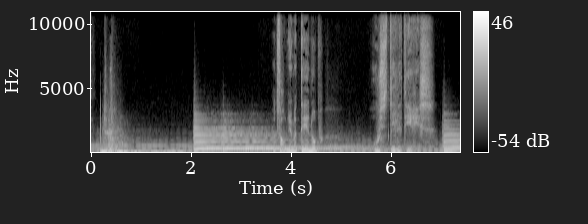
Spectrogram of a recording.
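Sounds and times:
door slamming shut with a loud bang: 0:00.0 - 0:02.8
sharp knock: 0:00.1 - 0:02.8
low droning hum: 0:00.2 - 0:02.8
speech: 0:03.7 - 0:04.8, 0:05.6 - 0:07.2.

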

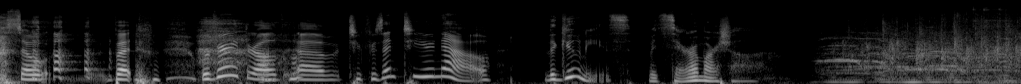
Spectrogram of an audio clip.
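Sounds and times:
speech: 0:00.2 - 0:07.6
live audience clapping at a comedy theater show: 0:08.2 - 0:10.2.

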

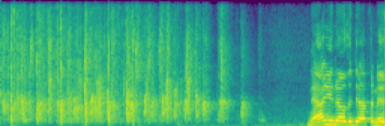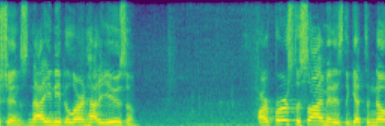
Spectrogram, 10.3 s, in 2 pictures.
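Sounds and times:
small group clapping: 0:00.0 - 0:03.6
speech: 0:04.1 - 0:07.0, 0:08.6 - 0:10.2.

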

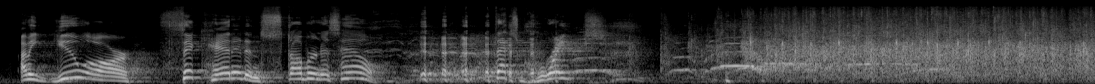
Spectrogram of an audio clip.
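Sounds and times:
speech: 0:00.2 - 0:06.3
laughter: 0:03.8 - 0:06.4
audience applause: 0:06.2 - 0:10.9.

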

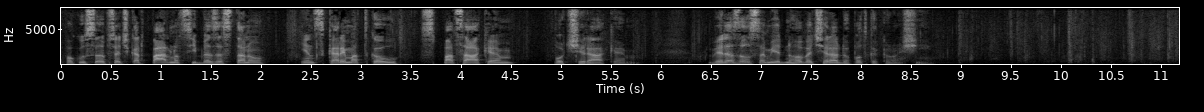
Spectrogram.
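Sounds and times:
speech: 0:00.0 - 0:05.9, 0:06.5 - 0:08.8
footsteps crunching through a forest in the Krkonoše foothills: 0:00.0 - 0:11.1.

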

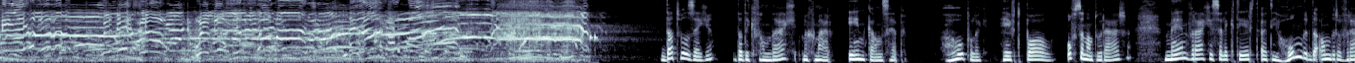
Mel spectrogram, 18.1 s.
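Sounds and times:
fans cheering and shouting: 0:00.0 - 0:08.8
high-pitched screams: 0:00.0 - 0:08.8
speech: 0:08.8 - 0:18.0.

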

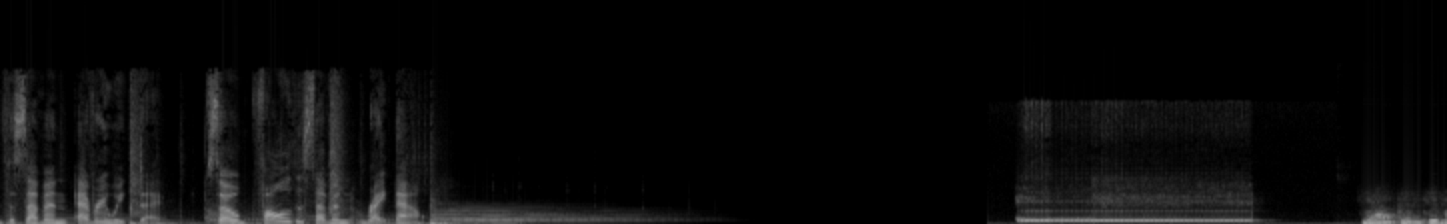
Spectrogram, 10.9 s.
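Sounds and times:
speech: 0:00.0 - 0:03.3, 0:10.2 - 0:10.8
telephone tones as a number from a business card is dialed: 0:07.6 - 0:09.5.

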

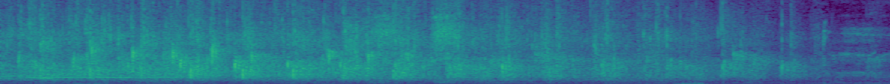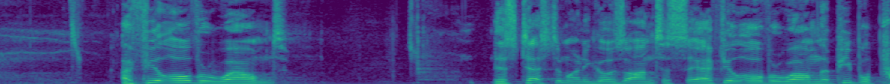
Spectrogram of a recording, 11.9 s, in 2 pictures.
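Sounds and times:
audience applauding: 0:00.0 - 0:06.1
speech: 0:06.8 - 0:07.9, 0:09.2 - 0:11.8.

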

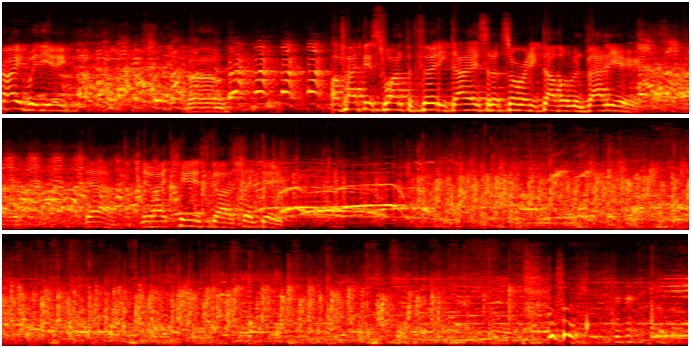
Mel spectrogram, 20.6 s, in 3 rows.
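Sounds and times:
speech: 0:00.0 - 0:09.9
laughter: 0:00.2 - 0:03.5, 0:06.2 - 0:09.7, 0:11.7 - 0:20.5
audience applause: 0:08.1 - 0:19.4.

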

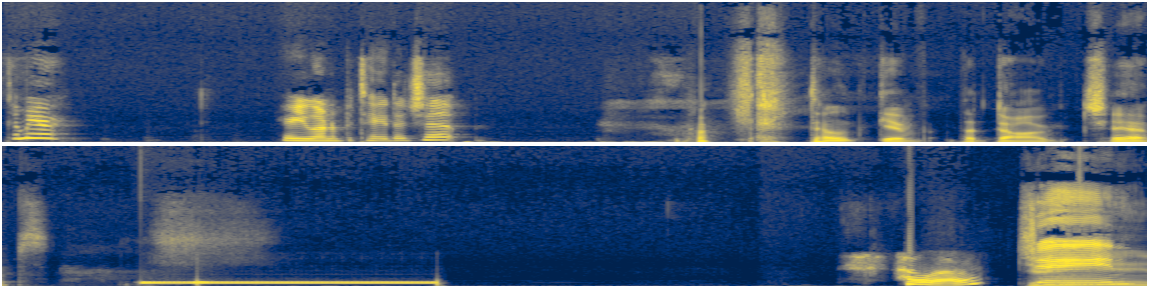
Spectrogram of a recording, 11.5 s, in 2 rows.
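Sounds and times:
speech: 0:01.4 - 0:02.4, 0:03.6 - 0:06.0, 0:10.2 - 0:11.4
low-pitched telephone dial tone: 0:06.4 - 0:07.9.

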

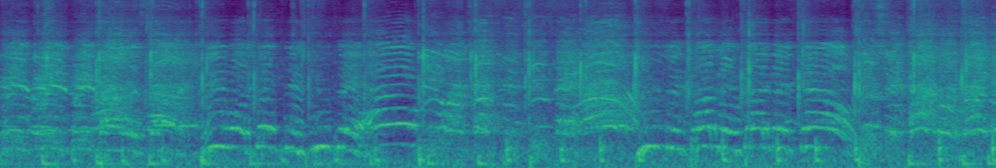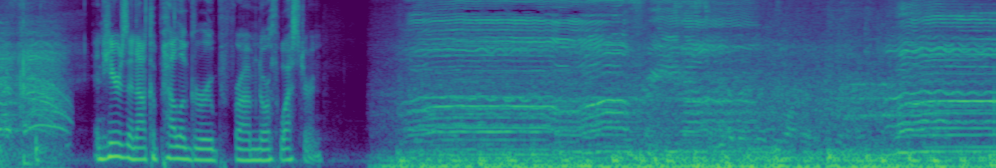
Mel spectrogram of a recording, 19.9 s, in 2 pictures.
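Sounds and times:
student protesters at the University of Chicago chanting: 0:00.0 - 0:10.7, 0:13.7 - 0:19.9
speech: 0:11.1 - 0:13.3.

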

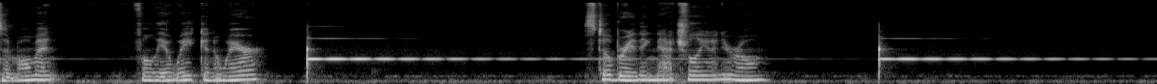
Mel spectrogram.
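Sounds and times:
speech: 0:00.0 - 0:00.7, 0:01.4 - 0:02.7, 0:05.8 - 0:07.8
meditation bell ringing: 0:03.0 - 0:06.1, 0:08.8 - 0:11.5.

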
